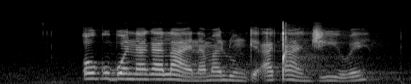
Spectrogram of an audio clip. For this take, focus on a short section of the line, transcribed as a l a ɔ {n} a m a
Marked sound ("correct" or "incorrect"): correct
